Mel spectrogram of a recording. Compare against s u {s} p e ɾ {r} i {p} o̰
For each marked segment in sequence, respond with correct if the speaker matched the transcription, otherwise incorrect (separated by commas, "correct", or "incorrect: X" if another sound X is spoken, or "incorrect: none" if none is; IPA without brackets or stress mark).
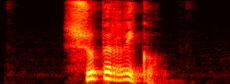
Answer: incorrect: none, correct, incorrect: k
